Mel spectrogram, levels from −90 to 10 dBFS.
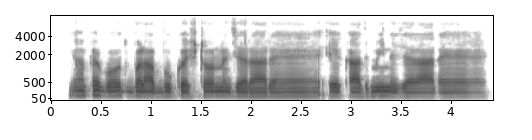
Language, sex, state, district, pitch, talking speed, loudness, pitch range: Hindi, male, Uttar Pradesh, Etah, 105 Hz, 215 wpm, -24 LUFS, 100-110 Hz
